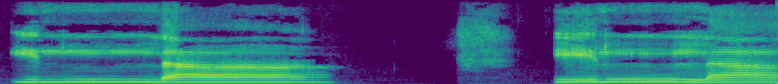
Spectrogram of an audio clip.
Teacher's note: लाम को तशदीद है तो उसको होल्ड करेंगे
